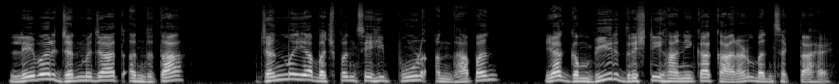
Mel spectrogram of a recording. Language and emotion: Hindi, neutral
